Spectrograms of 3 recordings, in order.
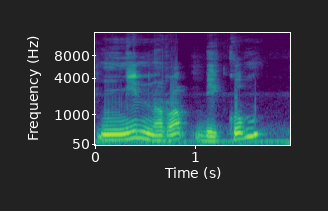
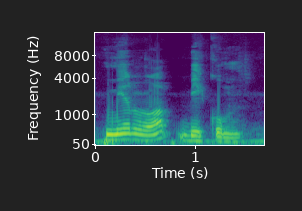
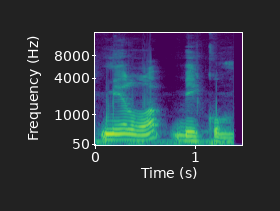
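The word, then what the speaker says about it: مِن رَّبِّكُمْ: kita masukkan ke ro yang asalnya adalah min rabbikum min rabbikum tapi yang betul bacanya adalah nun ini kita masukkan ke ro mir rabbikum tidak ada dengung mir rabbikum seterusnya untuk contoh tanwin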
